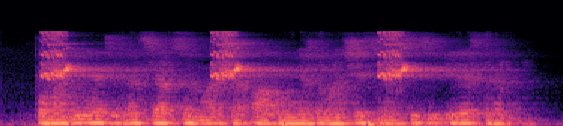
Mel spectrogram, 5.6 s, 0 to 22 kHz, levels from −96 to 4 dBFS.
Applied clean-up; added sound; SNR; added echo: none; Screech; 7 dB; reverberation time 1.1 s.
